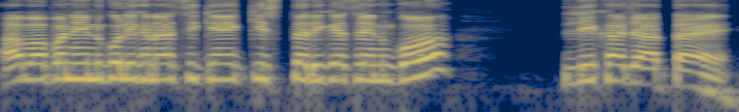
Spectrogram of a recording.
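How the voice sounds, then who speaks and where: A man teaching reading, sounding out each syllable slowly and then blending them into words, often repeating and asking the learner questions. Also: very high voice, fairly even intonation, bright, forceful tone. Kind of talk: slow spelled-out reading lesson.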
